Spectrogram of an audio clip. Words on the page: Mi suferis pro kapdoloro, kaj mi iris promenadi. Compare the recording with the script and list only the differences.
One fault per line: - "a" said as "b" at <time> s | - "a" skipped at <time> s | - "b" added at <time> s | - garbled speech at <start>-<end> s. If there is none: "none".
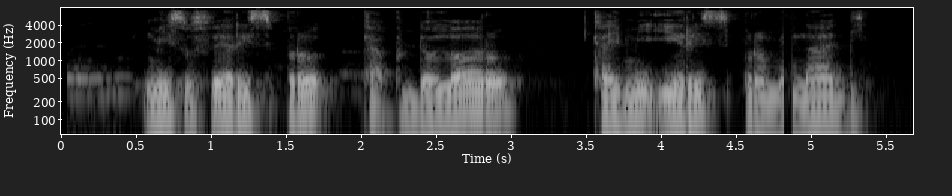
none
